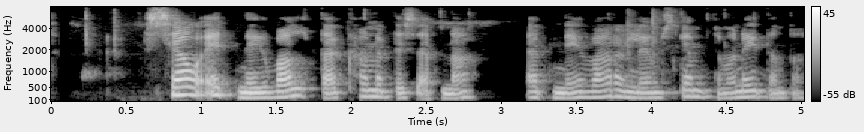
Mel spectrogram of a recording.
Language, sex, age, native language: Icelandic, female, 30-39, Icelandic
